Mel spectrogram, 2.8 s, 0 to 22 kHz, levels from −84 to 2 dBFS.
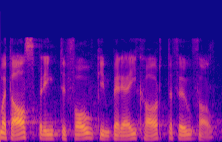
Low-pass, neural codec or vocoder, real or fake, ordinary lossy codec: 7.2 kHz; codec, 16 kHz, 2 kbps, FunCodec, trained on Chinese and English, 25 frames a second; fake; none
